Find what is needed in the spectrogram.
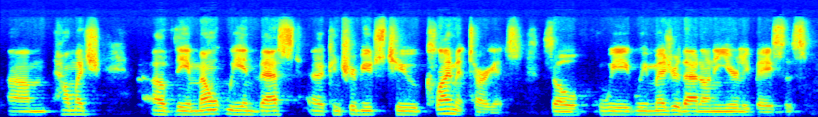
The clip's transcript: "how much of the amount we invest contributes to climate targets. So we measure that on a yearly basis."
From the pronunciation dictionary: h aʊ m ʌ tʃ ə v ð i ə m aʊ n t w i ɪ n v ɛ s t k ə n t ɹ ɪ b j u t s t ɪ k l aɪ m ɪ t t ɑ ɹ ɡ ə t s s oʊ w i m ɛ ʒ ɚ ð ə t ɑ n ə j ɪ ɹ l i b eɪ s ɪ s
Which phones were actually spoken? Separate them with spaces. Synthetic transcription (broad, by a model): h aʊ m ʌ tʃ ə v ð i ə m aʊ n t w i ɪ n v ɛ s t k n t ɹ ɪ b j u t s t ɪ k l aɪ m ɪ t t ɑ ɹ ɡ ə t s s oʊ w i m ɛ ʒ ɚ ð ə t n ə j ɪ ɹ l i b eɪ s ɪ s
